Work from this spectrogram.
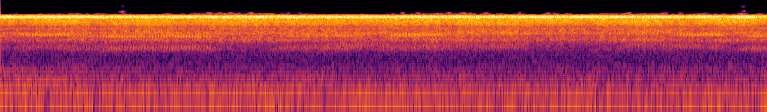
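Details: Male cicadas chirping to attract females at dusk on a summer night in Georgia, USA, outdoors: a steady, dense, hissing high-pitched drone that never pauses, with faint lower murmurs beneath.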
